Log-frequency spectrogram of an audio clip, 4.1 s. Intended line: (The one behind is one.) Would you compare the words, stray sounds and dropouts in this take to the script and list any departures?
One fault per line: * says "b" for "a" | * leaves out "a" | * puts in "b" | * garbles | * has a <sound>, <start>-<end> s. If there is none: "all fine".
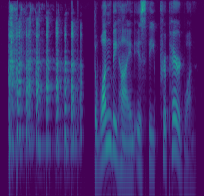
* has a laugh, 0.2-1.7 s
* puts in "the prepared"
